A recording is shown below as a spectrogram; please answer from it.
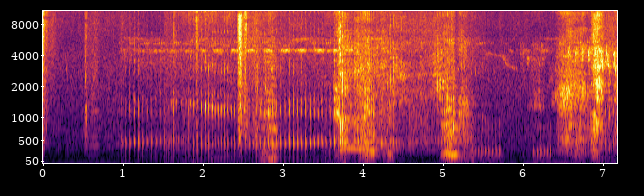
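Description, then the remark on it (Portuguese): An enormous lion lets out several deep, rumbling roars and growls, loud, with harsh breathy bursts rising and falling over a few seconds and no one speaking. “Até que um dia, durante essa travessia, ela encontrou um leão enorme, imenso, um leão-zarrão.”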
